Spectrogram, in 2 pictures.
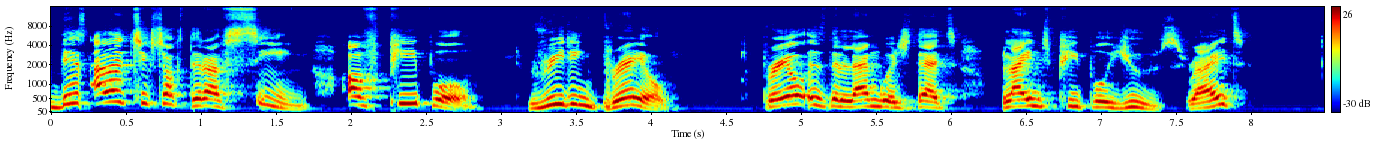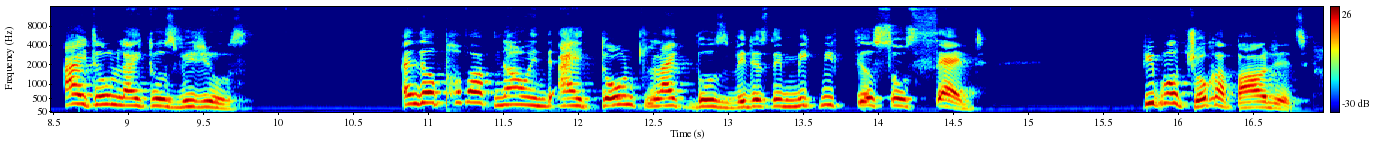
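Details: Adult woman speaking; no disorder.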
